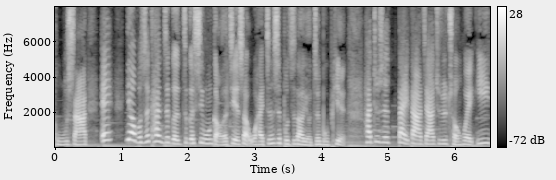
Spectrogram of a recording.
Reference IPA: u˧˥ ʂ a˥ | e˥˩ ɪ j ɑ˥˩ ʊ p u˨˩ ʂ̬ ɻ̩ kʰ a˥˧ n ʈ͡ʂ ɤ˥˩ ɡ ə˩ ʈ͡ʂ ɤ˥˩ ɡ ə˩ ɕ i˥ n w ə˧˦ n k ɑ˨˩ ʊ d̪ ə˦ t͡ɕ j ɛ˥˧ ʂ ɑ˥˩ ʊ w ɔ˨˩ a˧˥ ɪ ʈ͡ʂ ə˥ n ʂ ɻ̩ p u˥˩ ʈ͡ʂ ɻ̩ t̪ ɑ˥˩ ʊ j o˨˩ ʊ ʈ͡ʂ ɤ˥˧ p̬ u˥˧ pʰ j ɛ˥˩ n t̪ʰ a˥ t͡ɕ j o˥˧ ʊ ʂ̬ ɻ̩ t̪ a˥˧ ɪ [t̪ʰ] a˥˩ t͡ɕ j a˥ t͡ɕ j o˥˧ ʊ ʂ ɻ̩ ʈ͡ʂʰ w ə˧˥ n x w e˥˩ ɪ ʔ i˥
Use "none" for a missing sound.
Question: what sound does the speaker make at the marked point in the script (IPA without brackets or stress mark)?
t̪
